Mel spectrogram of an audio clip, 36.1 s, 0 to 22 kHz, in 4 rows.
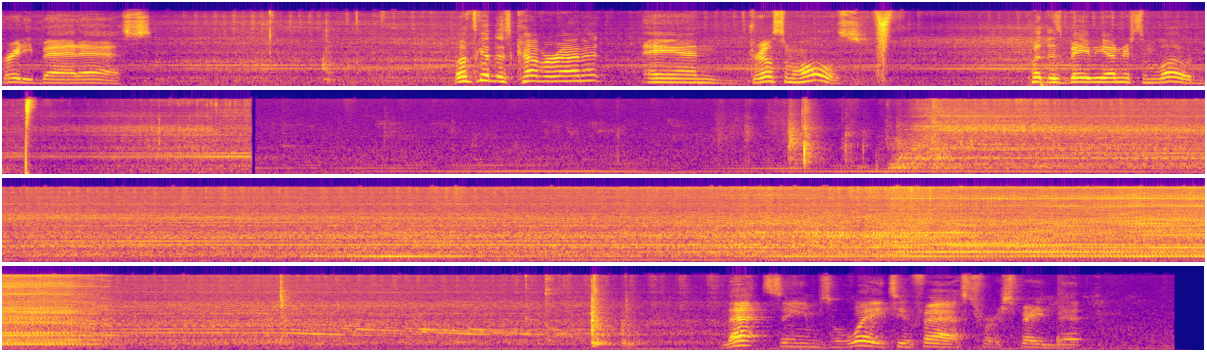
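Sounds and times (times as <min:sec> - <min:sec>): drill press cutting: 0:00.0 - 0:10.9, 0:15.7 - 0:32.6
drill press motor hum: 0:00.0 - 0:10.9, 0:15.7 - 0:32.5
spindle whine winding down: 0:00.0 - 0:10.9, 0:15.6 - 0:33.2.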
